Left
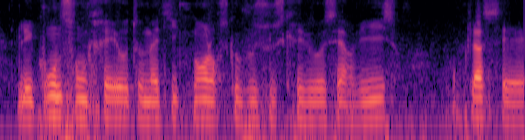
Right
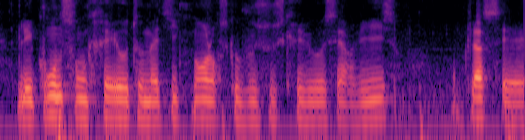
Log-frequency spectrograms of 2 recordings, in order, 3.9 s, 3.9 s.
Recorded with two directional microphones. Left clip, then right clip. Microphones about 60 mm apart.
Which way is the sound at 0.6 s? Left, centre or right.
Left.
